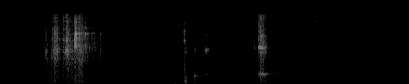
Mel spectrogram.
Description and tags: taking pills out of a plastic container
